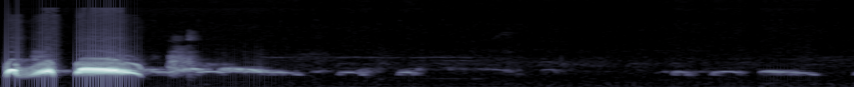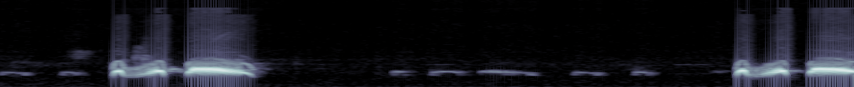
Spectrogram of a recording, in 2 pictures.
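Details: Spotted dove giving provoking coos aimed at a rival. Three burry coo phrases come roughly every five seconds, each a clipped opening note and a longer throaty coo, with soft faint murmurs between them.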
